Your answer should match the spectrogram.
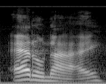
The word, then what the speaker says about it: Adonai: And that primarily has to do with the Father, said unto my Son, and that is Adonai. A-D-O-N-A-I is the way it's spelled, Adonai.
